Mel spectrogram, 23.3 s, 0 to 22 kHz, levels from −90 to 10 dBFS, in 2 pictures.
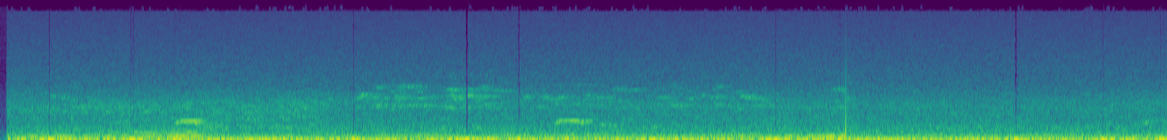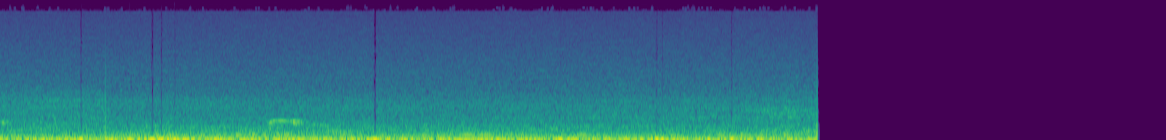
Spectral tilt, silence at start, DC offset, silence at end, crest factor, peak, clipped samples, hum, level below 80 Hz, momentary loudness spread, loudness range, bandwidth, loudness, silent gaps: -7.5 dB/octave; 0.05 s; under 0.1%; 3.5 s; 10 dB; 0 dBFS; 1%; none; -16 dBFS; 5 LU; 4 LU; 5.4 kHz; -21 LUFS; none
